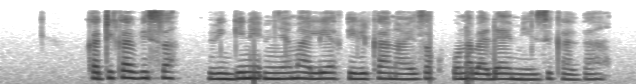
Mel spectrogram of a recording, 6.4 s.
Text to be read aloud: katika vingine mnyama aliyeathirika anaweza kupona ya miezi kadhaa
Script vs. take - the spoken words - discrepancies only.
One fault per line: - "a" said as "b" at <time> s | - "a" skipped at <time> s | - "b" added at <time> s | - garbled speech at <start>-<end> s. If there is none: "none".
- "visa" added at 1.4 s
- "baada" added at 4.7 s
